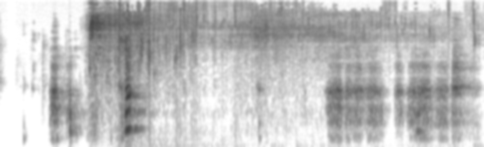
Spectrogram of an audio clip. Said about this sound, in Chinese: 他正在学习不方便，我给他倒水喝呢。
